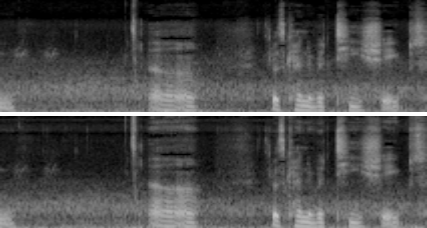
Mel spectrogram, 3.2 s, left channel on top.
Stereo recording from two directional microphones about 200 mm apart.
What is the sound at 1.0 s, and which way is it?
Speech, 10° right (ahead or behind).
